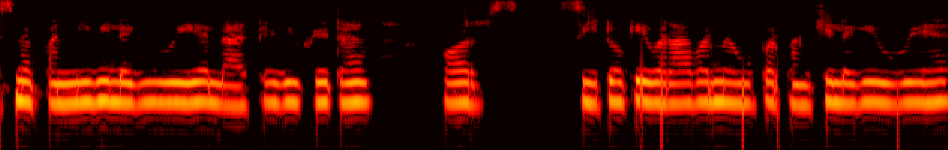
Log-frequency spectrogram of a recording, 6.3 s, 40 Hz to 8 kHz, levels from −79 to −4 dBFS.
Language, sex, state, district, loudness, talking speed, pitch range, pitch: Hindi, female, Uttar Pradesh, Budaun, -39 LUFS, 210 wpm, 210-220 Hz, 215 Hz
